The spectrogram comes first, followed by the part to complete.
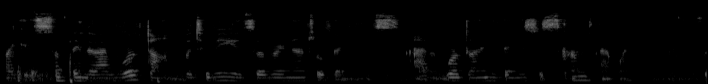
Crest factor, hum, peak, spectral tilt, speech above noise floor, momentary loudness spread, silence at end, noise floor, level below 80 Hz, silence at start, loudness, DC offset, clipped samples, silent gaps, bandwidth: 24 dB; none; -20 dBFS; 0.5 dB/octave; 20 dB; 20 LU; 0 s; -65 dBFS; under -90 dBFS; 0.05 s; -40 LUFS; under 0.1%; under 0.1%; none; 12.5 kHz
